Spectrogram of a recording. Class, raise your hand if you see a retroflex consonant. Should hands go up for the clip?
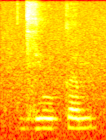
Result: no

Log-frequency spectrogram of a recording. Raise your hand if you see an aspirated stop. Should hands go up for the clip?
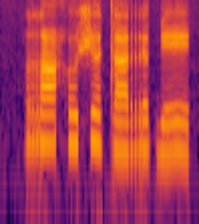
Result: no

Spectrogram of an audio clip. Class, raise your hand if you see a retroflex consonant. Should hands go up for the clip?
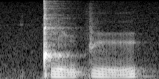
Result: yes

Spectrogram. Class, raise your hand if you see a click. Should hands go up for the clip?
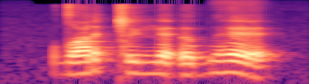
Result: yes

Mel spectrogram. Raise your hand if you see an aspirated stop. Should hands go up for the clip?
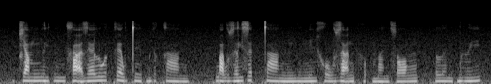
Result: no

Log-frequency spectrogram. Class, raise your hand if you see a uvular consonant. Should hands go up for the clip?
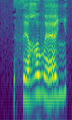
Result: yes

